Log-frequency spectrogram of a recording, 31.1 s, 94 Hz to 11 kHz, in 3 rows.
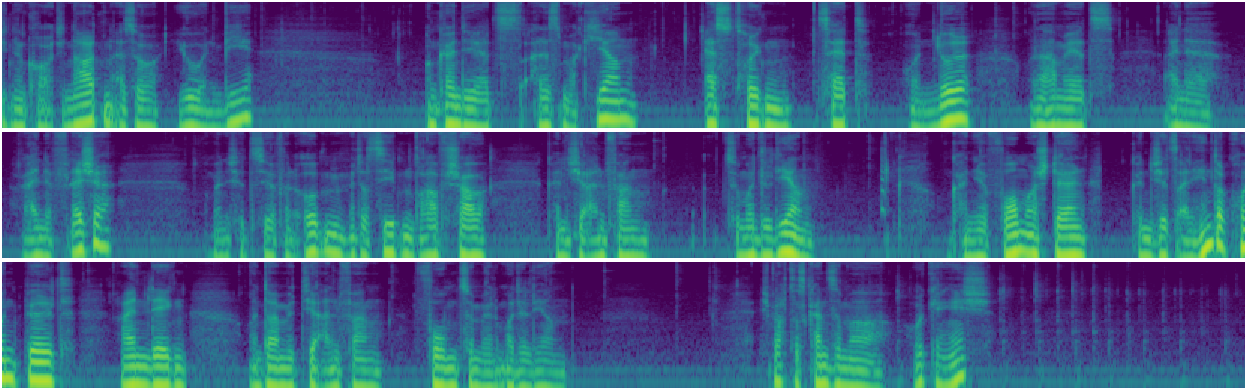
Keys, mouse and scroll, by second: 0.7 middle click, 1.5 shift+middle click, 3.2 a, 4.8 s, 7.7 middle click, 11.1 KP_7, 11.9 scroll down 2, 12.7 scroll down 1, 12.9 shift+middle click, 14.0 click, 14.8 click, 20.4 click, 21.8 click, 24.1 click, 24.7 click, 26.6 ctrl+z, 26.9 ctrl+z, 27.2 ctrl+z, 27.5 ctrl+z, 27.8 ctrl+z, 28.1 ctrl+z, 28.4 ctrl+z, 28.7 ctrl+z, 29.9 ctrl+z, 30.3 ctrl+z, 30.8 ctrl+z.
